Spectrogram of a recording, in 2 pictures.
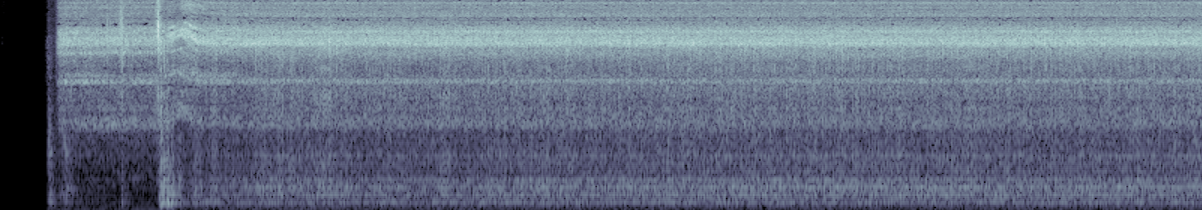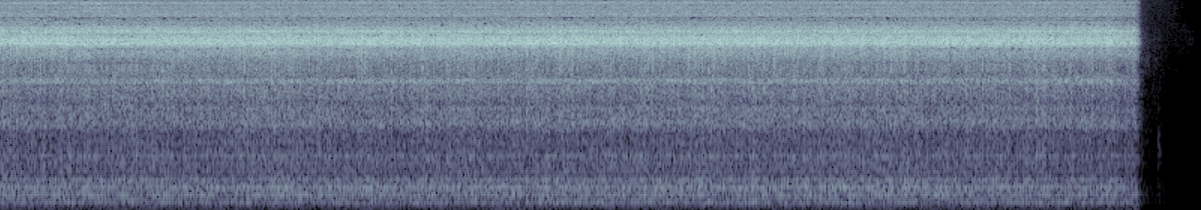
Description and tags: Flame ignition on a gas hob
